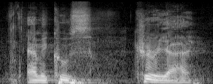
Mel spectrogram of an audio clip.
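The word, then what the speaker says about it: amicus curiae: years of lack in college go to waste Amicus cui brief although the other pronunciation is acceptable um this policy uh also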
